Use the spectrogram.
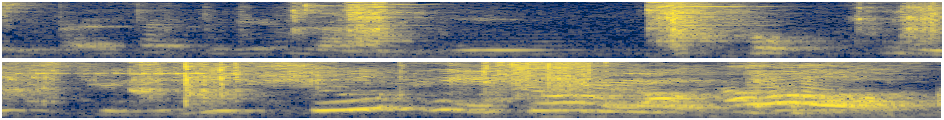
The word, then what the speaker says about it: choux: pronunciation is Choux pastry.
